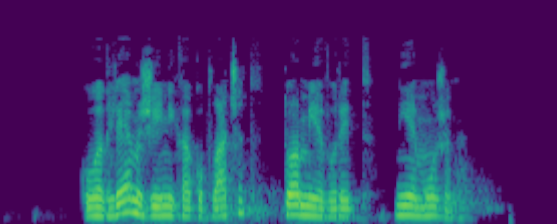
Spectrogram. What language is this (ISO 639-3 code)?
mkd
